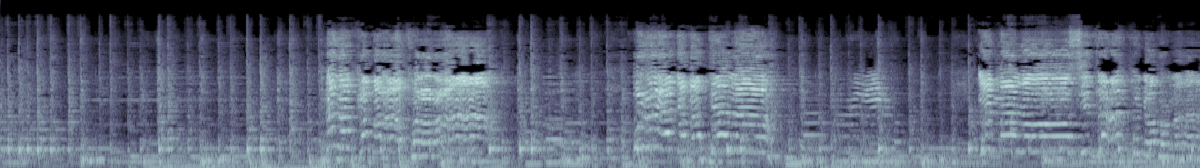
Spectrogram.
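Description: A woman singing live into a microphone over hand drums, including a djembe, with a steady drum rhythm under the song; she sings three phrases, with the drums carrying the gaps between them.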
